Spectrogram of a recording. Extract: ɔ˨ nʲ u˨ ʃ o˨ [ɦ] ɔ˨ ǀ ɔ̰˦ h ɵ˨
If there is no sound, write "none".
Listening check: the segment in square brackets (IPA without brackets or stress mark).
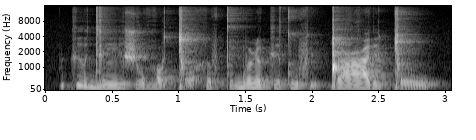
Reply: ɦ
